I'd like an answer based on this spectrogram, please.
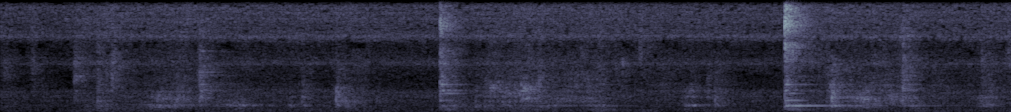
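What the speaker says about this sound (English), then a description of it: "Let's give that a stir" A spoon stirs a sauce in a pan for steak and ale pie. Quiet scraping and rustling is broken by a few sharp clinks and knocks of the utensil against the pan.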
